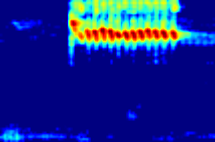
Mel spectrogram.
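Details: Konin song used to train young birds: a single quick trill of about fifteen evenly spaced high notes lasting under a second, over a faint low rumble.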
